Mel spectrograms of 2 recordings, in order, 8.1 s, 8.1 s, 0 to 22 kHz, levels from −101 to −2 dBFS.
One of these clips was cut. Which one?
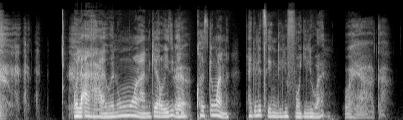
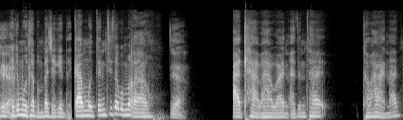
second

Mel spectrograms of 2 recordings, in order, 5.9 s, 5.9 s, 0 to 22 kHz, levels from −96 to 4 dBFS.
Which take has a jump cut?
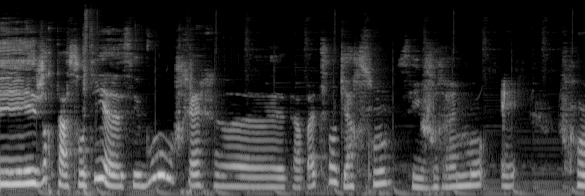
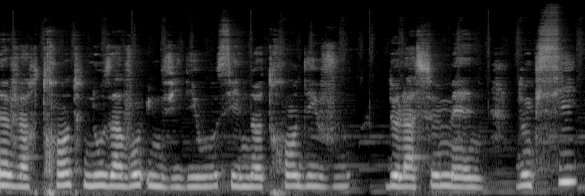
first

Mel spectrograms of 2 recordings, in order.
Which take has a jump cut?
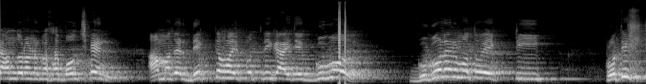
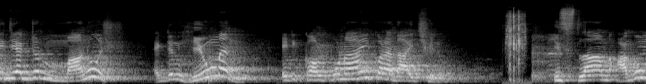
second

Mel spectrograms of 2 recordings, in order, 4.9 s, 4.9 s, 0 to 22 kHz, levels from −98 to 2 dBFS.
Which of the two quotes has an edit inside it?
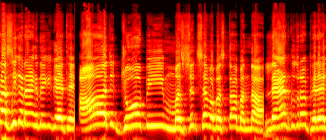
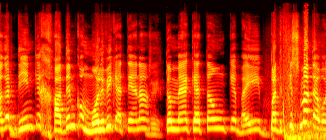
first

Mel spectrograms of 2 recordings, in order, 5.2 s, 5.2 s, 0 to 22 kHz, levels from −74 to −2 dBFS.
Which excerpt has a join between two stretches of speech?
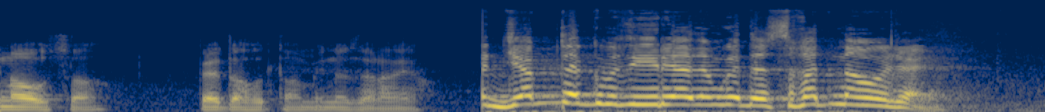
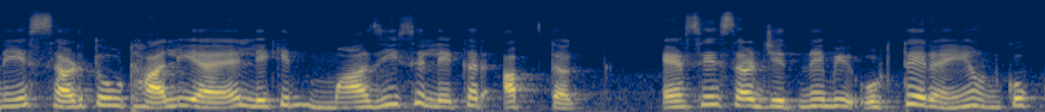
first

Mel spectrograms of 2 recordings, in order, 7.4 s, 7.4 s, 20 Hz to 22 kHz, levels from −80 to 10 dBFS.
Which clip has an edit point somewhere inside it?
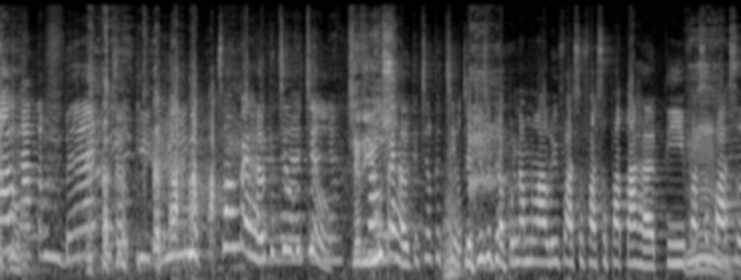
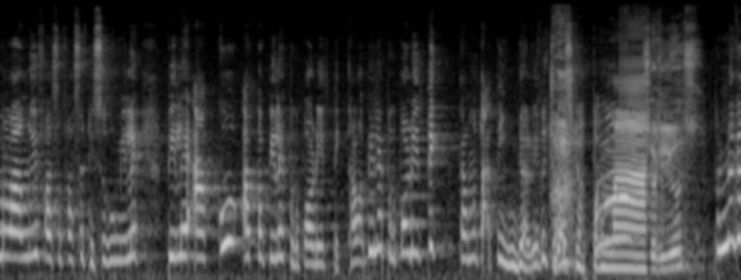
first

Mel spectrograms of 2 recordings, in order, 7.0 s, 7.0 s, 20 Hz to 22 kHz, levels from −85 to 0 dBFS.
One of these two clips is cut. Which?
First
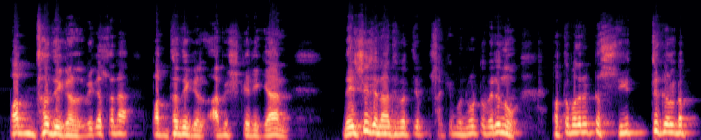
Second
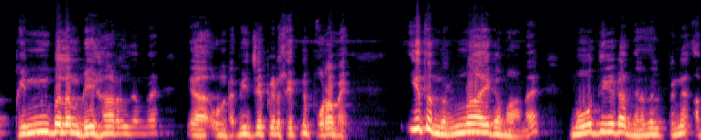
first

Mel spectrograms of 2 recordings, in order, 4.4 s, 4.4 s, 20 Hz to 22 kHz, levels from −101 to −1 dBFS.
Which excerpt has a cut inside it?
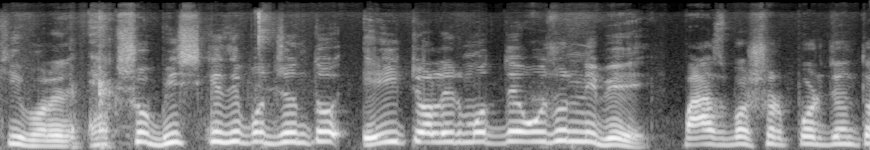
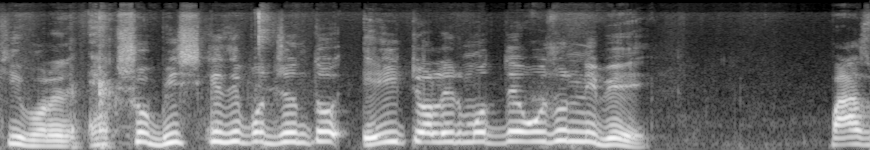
first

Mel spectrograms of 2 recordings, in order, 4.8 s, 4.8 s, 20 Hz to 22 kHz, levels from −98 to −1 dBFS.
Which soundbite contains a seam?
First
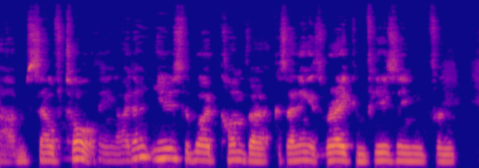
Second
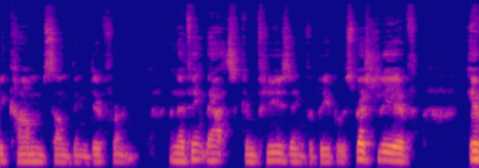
first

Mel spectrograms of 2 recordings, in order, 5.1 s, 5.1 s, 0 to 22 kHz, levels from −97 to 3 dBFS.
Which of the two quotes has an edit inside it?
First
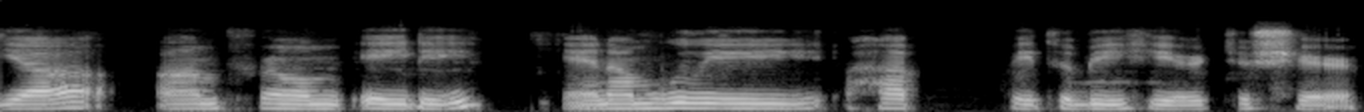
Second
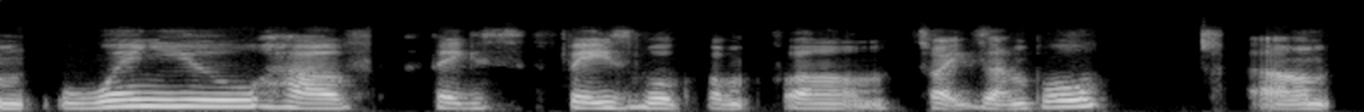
first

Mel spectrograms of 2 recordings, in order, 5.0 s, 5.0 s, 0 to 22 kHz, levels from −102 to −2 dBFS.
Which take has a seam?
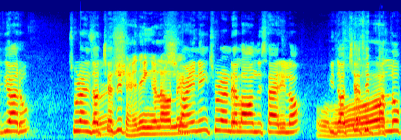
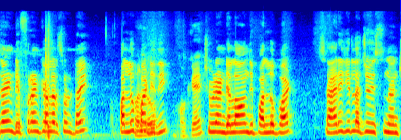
second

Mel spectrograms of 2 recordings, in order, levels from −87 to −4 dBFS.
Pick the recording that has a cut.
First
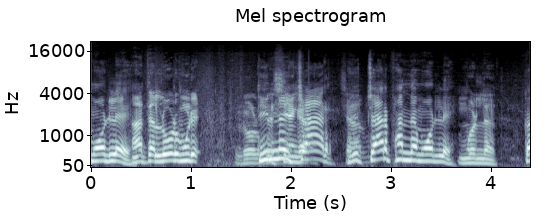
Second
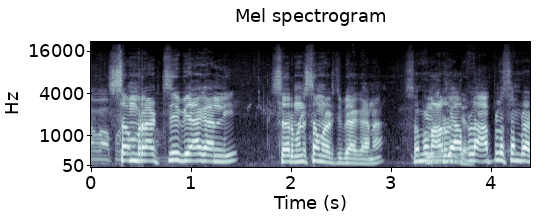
first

